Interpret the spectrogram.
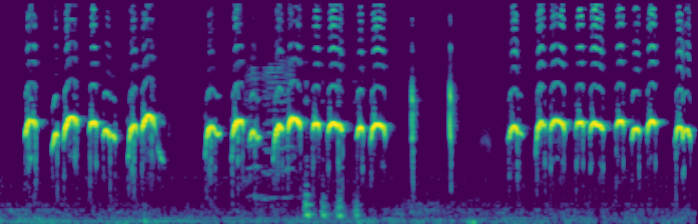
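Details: Whistling pet cockatiel running through a mash-up of tunes; steady streams of bright, arched whistled notes in phrases, a short low sound and two clicks in the middle, then more brisk whistling.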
